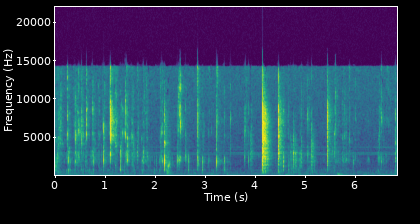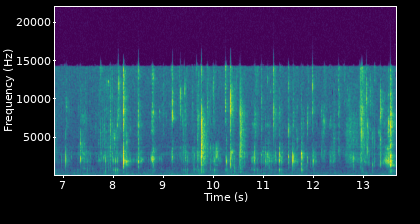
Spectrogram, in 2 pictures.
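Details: Kitten eating dry and wet cat food: scattered crisp crunches and clicks of chewing, irregular and close, over a soft low background hum indoors.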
